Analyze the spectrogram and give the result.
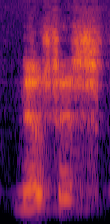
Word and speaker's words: Mneseus: But that first one, M N E S E U S, phonetically is pronounced almost identical to K-N-O-S-S-O-S, which is the name of the Minoan capital on Crete.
